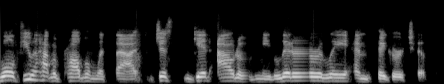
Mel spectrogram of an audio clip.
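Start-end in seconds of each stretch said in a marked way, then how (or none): none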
